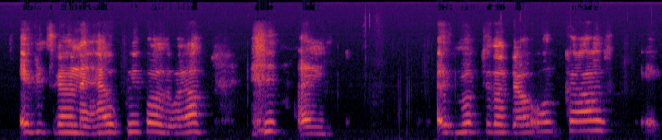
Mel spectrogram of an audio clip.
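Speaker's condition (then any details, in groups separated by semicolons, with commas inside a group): Cerebral palsy; needs adapted housing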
